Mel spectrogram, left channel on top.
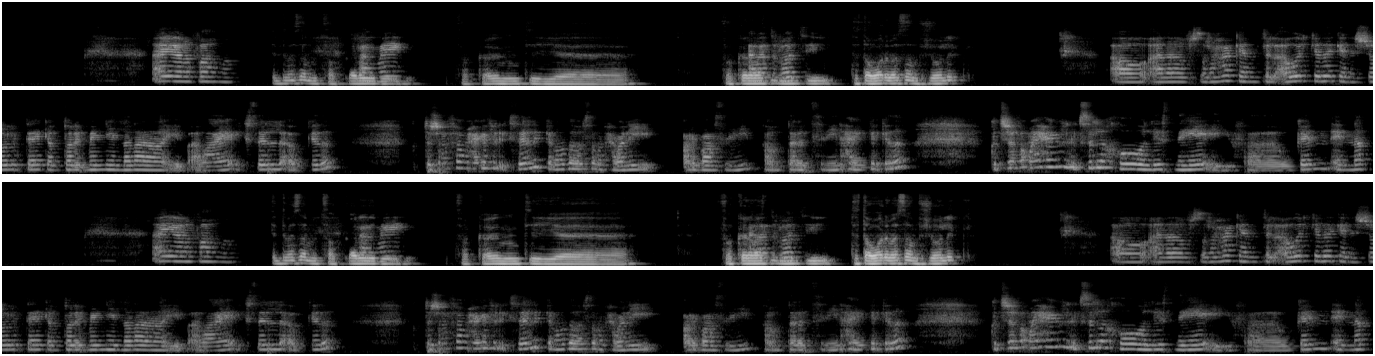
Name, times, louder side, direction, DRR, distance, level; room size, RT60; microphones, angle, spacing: voice 1, 0.8-2.3 3.2-4.0 7.5-8.1 10.6-17.0 17.3-20.2 20.5-27.3, left 3 dB, 80° left, 3.5 m, -33 dB
voice 2, 2.7-4.0 4.6-6.4 7.2-9.6, right 2 dB, 55° right, 0.6 m, -25 dB
9.0 x 7.9 x 2.7 m
head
